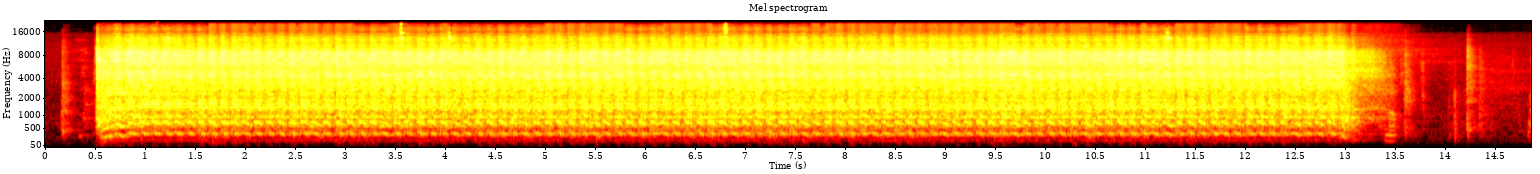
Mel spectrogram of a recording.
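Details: 1968 Triumph TR250 first start after restoration, fuel pump primed, throttle worked by hand: steady even cranking about three turns a second for twelve seconds, never catching; no spark because ignition wires from the emissions setup were switched.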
